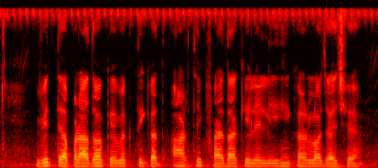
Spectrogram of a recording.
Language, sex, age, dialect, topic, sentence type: Maithili, male, 25-30, Angika, banking, statement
